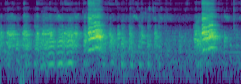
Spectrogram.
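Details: Hen song: steady soft rhythmic clucks interrupted by two loud, grating squawks about two seconds apart.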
